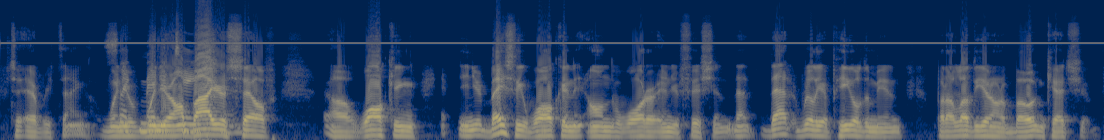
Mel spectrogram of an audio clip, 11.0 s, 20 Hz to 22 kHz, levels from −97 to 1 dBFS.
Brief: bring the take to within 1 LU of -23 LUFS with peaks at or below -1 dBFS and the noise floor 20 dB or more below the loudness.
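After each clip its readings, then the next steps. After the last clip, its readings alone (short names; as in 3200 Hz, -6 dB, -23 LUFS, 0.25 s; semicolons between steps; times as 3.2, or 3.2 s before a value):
clipped 0.7%; flat tops at -22.0 dBFS; steady tone 7100 Hz; tone level -51 dBFS; loudness -33.5 LUFS; peak -22.0 dBFS; loudness target -23.0 LUFS
-> clip repair -22 dBFS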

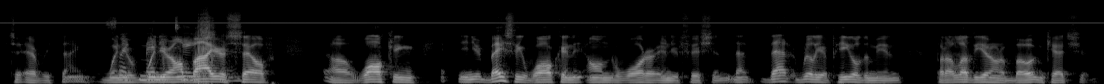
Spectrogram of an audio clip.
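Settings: clipped 0.0%; steady tone 7100 Hz; tone level -51 dBFS
-> notch 7100 Hz, Q 30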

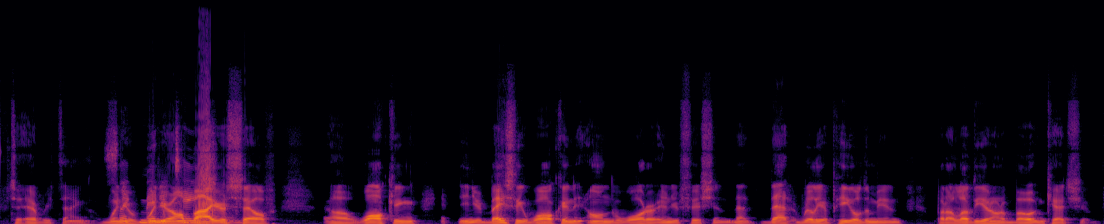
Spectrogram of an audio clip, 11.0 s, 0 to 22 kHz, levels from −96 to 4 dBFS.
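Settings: steady tone none; loudness -32.5 LUFS; peak -13.0 dBFS; loudness target -23.0 LUFS
-> gain +9.5 dB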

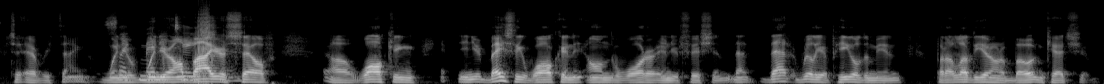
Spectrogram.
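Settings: loudness -23.0 LUFS; peak -3.5 dBFS; noise floor -64 dBFS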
